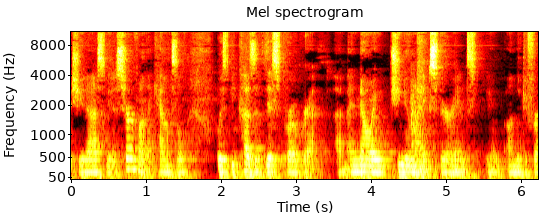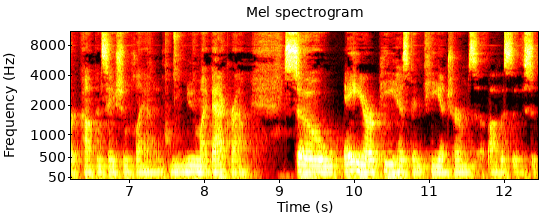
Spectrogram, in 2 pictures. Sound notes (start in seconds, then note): none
